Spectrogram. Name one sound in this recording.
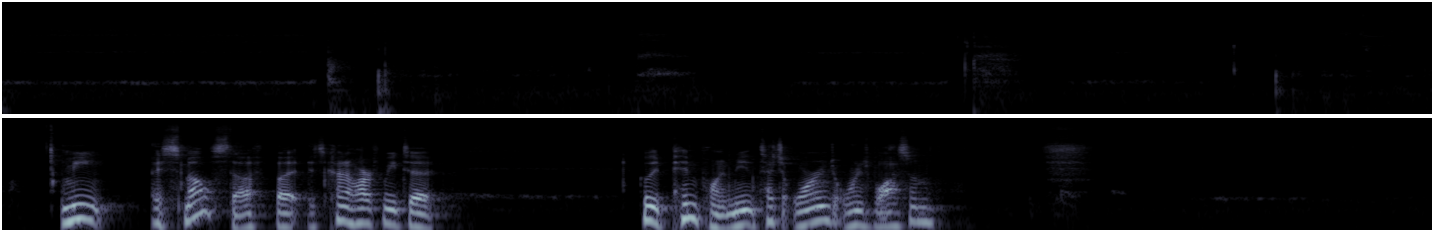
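A man sniffs wine in a glass.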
